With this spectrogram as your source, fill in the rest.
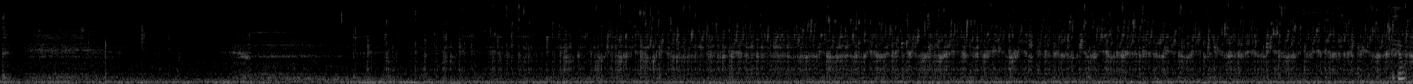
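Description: Old transmission fluid drains steadily from a high-mileage Volvo XC90 at 245k, a continuous trickling pour heard close and fairly quiet, with a low rumble beneath and no talking.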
